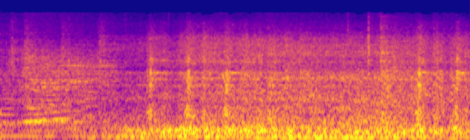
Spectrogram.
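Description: Passenger train running past: a steady rumble of wheels on the rails with a few sharp clacks about a second in.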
